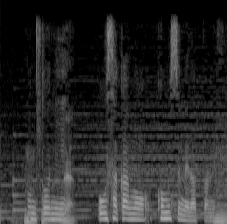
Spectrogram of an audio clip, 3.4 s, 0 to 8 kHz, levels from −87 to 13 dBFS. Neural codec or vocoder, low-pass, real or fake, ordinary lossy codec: none; 7.2 kHz; real; none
